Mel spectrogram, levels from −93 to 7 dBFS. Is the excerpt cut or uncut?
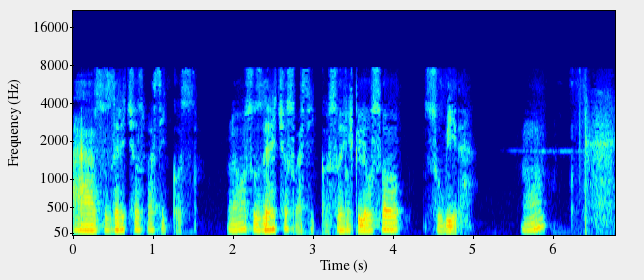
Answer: cut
